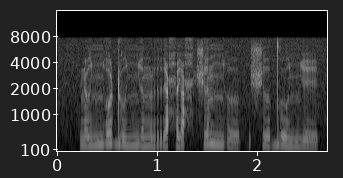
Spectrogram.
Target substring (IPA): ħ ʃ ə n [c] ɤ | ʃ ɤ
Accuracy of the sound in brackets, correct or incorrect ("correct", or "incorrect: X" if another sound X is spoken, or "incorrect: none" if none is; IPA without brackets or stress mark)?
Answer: incorrect: ɲ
